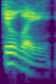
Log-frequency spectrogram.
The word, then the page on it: duly: American English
